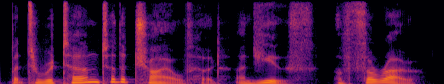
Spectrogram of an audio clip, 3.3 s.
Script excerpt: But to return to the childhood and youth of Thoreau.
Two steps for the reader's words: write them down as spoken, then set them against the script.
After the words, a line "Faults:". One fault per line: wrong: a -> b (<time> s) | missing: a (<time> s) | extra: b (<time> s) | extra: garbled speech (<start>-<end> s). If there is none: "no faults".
But to return to the childhood and youth of Thoreau.
Faults:
no faults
